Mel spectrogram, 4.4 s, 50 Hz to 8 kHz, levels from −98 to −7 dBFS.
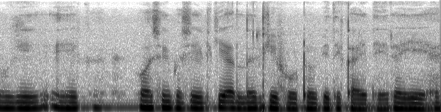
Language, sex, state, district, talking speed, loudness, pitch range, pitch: Hindi, male, Chandigarh, Chandigarh, 175 wpm, -14 LUFS, 110-120 Hz, 115 Hz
